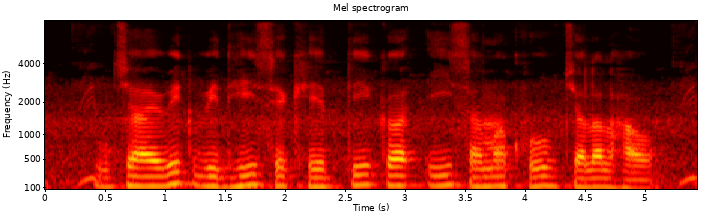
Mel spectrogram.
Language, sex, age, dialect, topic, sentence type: Bhojpuri, female, 31-35, Western, agriculture, statement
